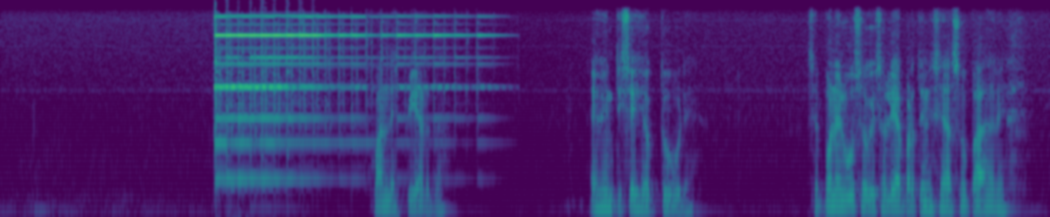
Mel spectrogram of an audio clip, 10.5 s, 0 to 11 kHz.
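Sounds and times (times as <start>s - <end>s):
alarm bell ringing as a radio drama sound effect: 2.2s - 5.2s
speech: 3.7s - 4.6s, 5.9s - 7.0s, 8.1s - 10.3s.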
